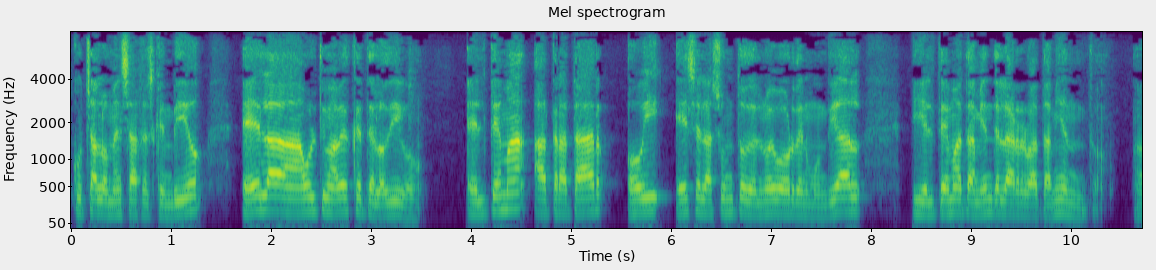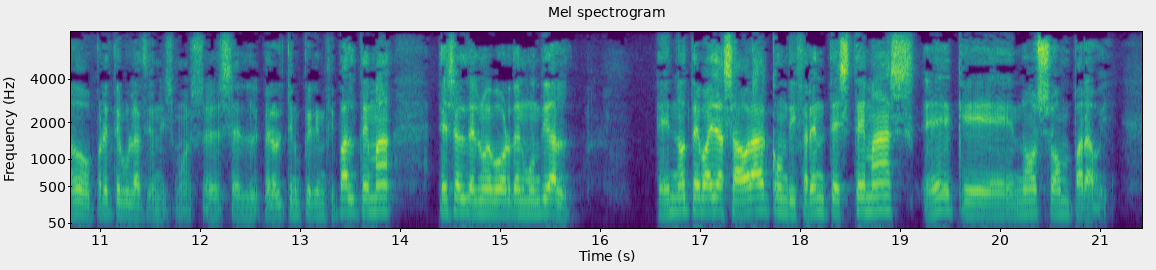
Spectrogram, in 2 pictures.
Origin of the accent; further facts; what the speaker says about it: Madrid, Community of Madrid, Spain; de Madrid, España.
